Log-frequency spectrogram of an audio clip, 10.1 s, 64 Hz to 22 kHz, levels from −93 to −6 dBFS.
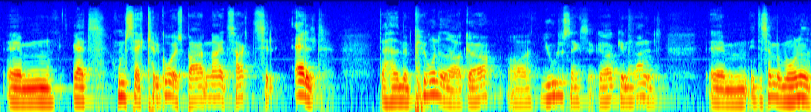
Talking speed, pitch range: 150 wpm, 115-135 Hz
